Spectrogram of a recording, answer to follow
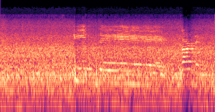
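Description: Students' voices overlapping in a classroom, several speaking at once.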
